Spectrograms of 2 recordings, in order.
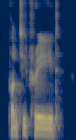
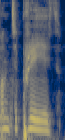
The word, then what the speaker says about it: Pontypridd: Pontypridd. Yeah. So I was close. So Pontypridd, you say, hang on, – I'll go, hold it. – Pontypridd.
